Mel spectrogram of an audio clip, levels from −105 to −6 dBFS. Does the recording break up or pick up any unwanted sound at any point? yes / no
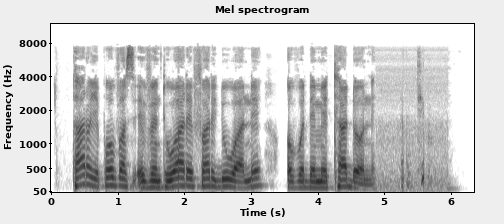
yes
